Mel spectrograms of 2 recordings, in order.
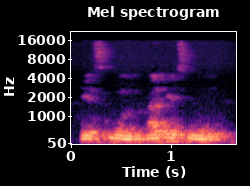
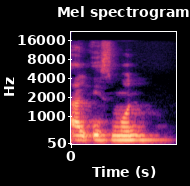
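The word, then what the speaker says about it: الاسم: Boleh nggak? Alif lam ketemu Iya. Kalau gini bacanya apa Pak? Ismun. Kalau dikasih alif lam al-ismun. Al-ismun. Gini. Semua alif lam dengan tanwin ini musuhan.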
